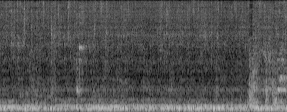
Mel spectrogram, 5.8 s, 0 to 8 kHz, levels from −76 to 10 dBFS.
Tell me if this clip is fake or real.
fake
